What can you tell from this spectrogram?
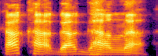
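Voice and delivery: Ka, ka, ga, ga, nga spoken as clean model syllables; velar drill. Shown as a demonstration. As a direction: sound out each velar for the class. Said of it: "They're in the back of the mouth".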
